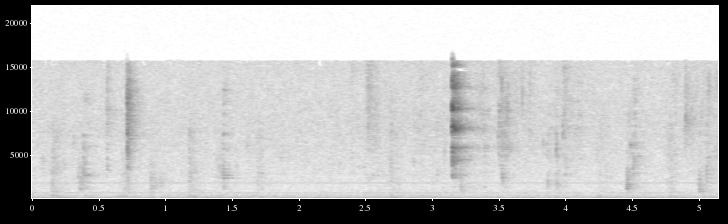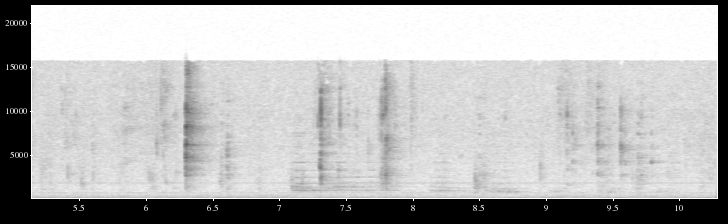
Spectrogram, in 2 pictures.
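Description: Close-miked chewing of food by a person eating, with scattered sharp wet mouth clicks.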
